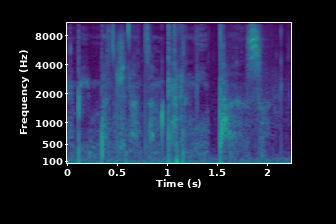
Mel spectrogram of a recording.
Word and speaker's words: carnitas: That doesn't make sense, but we're going to be munching on some carnitas. Can you roll your R's? Carnitas.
